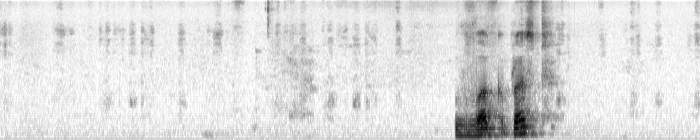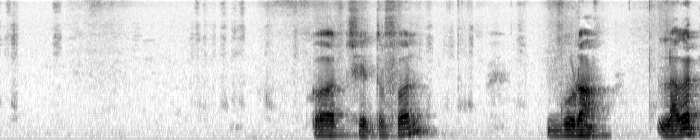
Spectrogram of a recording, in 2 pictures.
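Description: A felt-tip marker writes on paper.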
